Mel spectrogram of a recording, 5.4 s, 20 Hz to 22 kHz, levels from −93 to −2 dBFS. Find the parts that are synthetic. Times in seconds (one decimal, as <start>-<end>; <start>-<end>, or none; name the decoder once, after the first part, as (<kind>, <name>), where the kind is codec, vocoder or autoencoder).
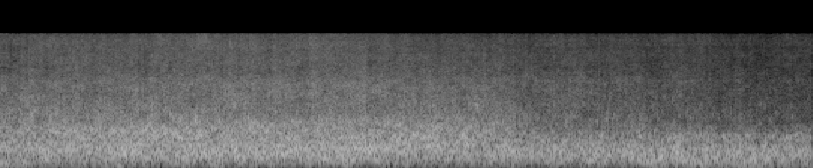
0.0-5.4 (codec, HILCodec)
